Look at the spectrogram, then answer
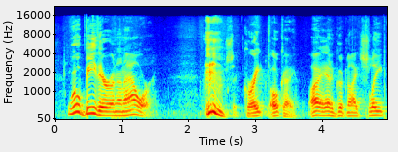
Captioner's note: cough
